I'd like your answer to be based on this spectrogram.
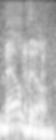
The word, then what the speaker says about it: Melville: Herman Morville. – Hey, he's close. – You're extremely close. – Wow. – Norville? – No, not Norville. Herman. Herman Melville. – Melville. Oh, one syllable.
